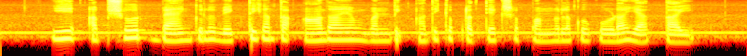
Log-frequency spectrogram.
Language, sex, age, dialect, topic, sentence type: Telugu, male, 31-35, Central/Coastal, banking, statement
